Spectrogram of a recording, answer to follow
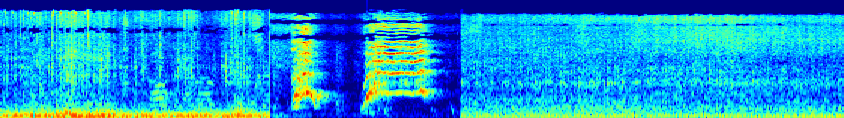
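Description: Low, heavy rumble of a bus riding along. It cuts off for two loud, excited yells from a man, then gives way to a steady low vehicle engine hum.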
